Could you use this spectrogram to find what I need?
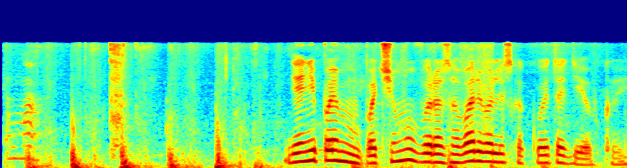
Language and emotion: Russian, neutral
